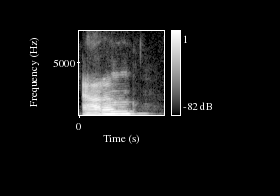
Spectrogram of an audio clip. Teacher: So a flap T sounds basically like a light D. I'm not saying Adam with a strong D.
